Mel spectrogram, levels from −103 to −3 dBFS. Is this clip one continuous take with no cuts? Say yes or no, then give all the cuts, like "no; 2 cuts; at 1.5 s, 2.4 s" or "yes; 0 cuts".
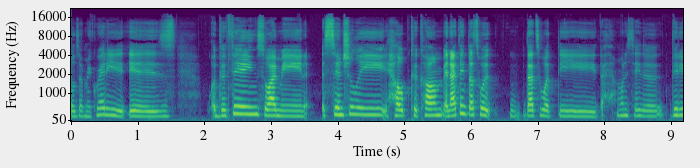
yes; 0 cuts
